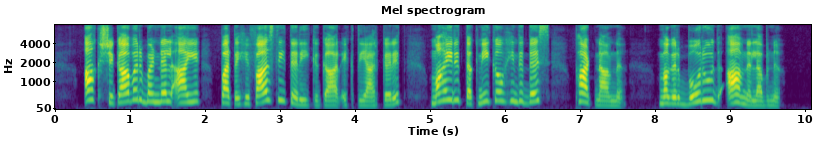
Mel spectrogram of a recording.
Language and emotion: Kashmiri, neutral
